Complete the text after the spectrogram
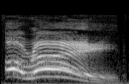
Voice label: cheer; duke nukem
